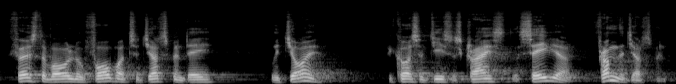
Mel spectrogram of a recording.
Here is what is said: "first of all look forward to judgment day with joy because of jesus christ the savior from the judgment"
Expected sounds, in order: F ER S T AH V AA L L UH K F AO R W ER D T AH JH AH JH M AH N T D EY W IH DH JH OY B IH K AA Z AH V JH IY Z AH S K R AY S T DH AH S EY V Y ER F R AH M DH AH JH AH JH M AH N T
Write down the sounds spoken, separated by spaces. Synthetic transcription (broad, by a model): F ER S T AH V AA L L UH K F AO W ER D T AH JH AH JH M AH N D EY W IH DH JH OY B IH K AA S AH V JH IY S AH S K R AY S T DH AH S EY V Y ER F R AH M DH AH JH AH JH M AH N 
